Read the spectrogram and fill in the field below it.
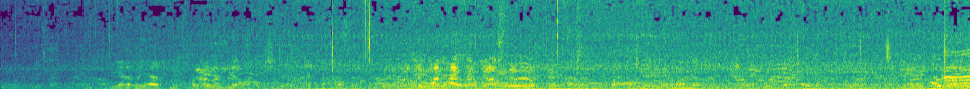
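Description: A large crowd of men talk and shout outdoors.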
